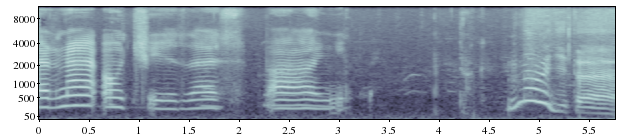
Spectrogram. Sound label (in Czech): slavíci; ornitologický víkend pro rodiny s dětmi; září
